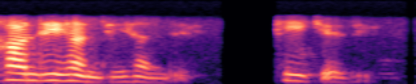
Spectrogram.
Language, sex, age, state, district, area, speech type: Punjabi, female, 45-60, Punjab, Fazilka, rural, conversation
